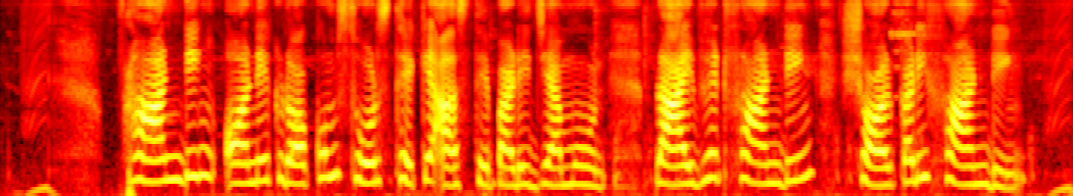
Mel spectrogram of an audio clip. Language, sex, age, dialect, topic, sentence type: Bengali, female, 60-100, Northern/Varendri, banking, statement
